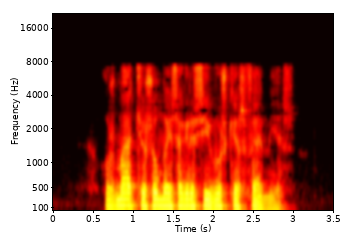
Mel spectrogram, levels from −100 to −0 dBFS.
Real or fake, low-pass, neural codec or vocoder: real; 7.2 kHz; none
